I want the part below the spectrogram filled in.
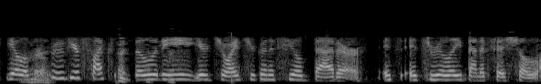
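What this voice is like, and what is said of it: Canadian accent. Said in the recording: “if you can tell a little by listening to ... accent, she is, and I think I said you were Canadian or from north of the border”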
